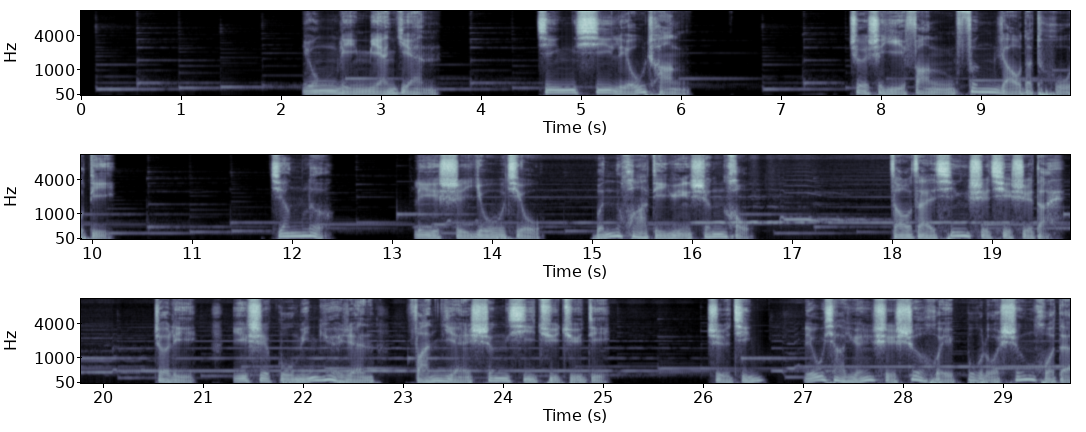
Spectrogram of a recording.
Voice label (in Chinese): 宣传片, 历史感; 镛城将乐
